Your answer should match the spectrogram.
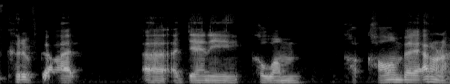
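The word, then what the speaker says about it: Colomé: have got a Danny Colombe. I don't know how you say that dude's name. Apparently you don't pronounce the bay at the end of it. Colombe.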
